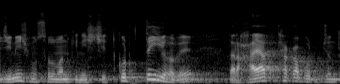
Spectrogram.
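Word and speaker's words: תורה: মুসা আলাইহিস সালাতু ওয়াসসালামের কওমকে যখন তাওরাত দেওয়া হলো, তোরাহ বলে ইহুদিরা, উচ্চারণ করে যে তোরাহ, যখন তাওরাত দেওয়া হলো,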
